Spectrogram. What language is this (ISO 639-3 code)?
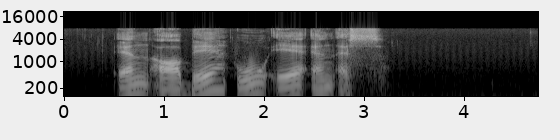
nor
